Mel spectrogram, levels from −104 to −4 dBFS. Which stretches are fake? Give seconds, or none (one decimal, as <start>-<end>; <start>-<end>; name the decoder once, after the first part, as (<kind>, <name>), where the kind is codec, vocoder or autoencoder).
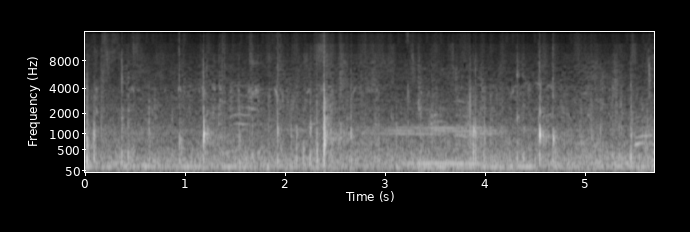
0.0-5.7 (vocoder, BigVGAN v2)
